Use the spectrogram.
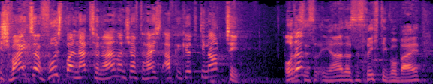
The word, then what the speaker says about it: Nati: Also, die Schweizer Fußballnationalmannschaft heißt abgekürzt die Nazi. Oder? Das ist richtig. Wobei, es wird nicht mit Z geschrieben, es wird Z ausgesprochen.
